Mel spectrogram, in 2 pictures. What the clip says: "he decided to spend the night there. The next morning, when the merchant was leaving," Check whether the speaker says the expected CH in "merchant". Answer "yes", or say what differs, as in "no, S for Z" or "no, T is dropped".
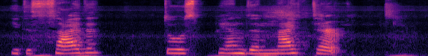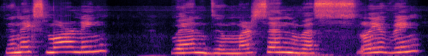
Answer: no, S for CH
